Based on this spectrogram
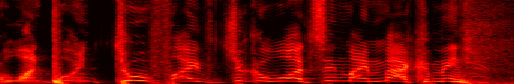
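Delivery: whole line pushed up very high in pitch. Joking about a Mac Mini's power: Doc Brown voice. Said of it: "becomes more Doc Brown".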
